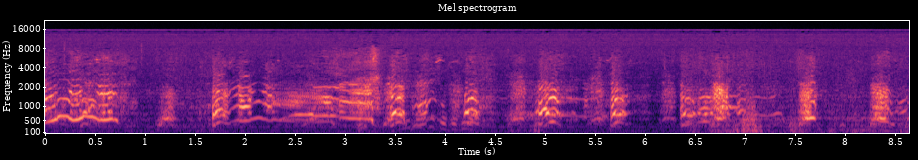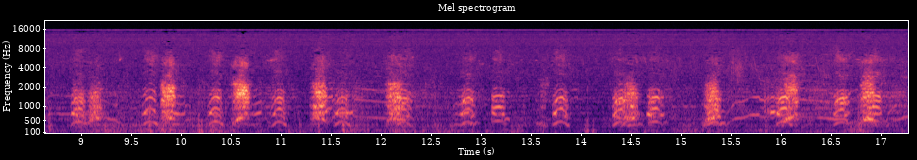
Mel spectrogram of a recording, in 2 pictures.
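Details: Laikas and a labrador hunting wild boar keep up dense, overlapping barking, with yelping, whining tones early on, several dogs sounding together in an irregular stream amid rustling field noise.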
